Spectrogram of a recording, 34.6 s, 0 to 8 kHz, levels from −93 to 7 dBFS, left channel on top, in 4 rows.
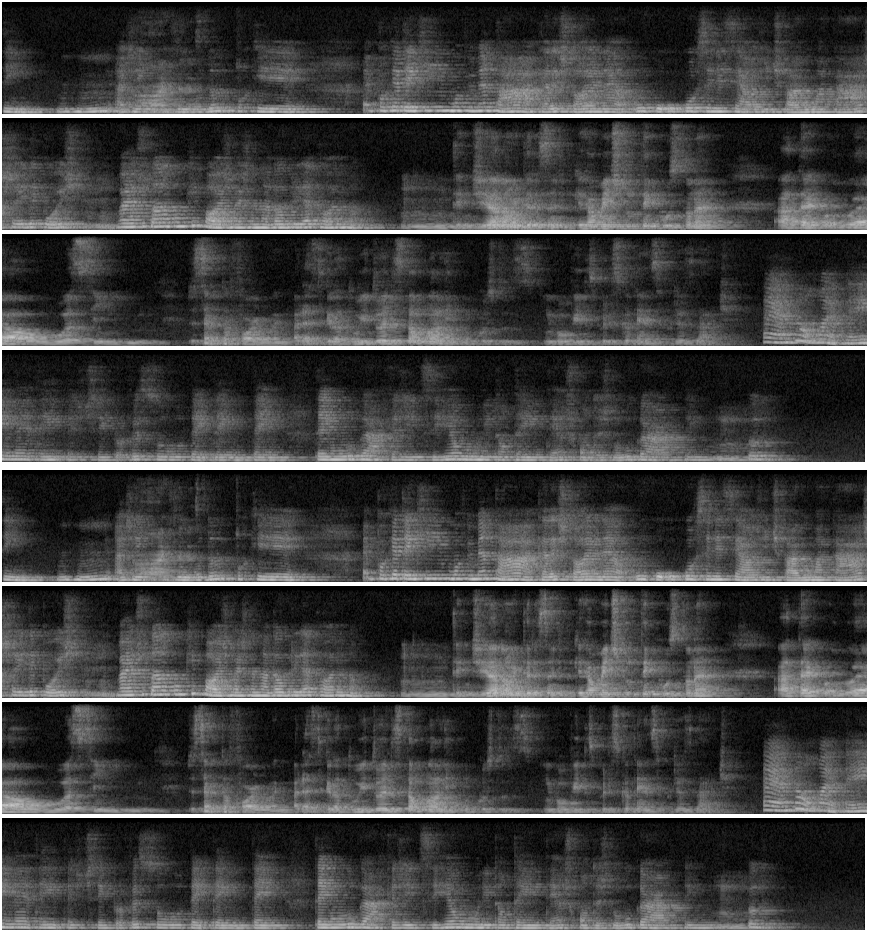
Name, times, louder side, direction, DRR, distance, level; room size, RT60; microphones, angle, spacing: voice 1, 0.0-9.4 9.8-12.3 19.3-19.6 24.9-33.6, right 1 dB, 50° right, 0 dB, 1.0 m, -27 dB
voice 2, 1.3-2.2 9.2-9.8 12.6-18.8 19.2-24.6 33.0-33.6, right 1 dB, 30° right, -1 dB, 2.1 m, -30 dB
13.5 x 5.6 x 4.7 m, 0.89 s
head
